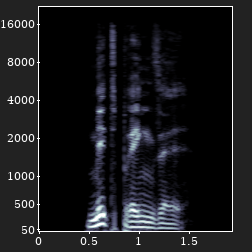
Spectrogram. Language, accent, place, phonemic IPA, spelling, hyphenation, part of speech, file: German, Germany, Berlin, /ˈmɪtbʁɪŋzəl/, Mitbringsel, Mit‧bring‧sel, noun, De-Mitbringsel.ogg
- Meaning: a small present brought by a guest or someone returning from a journey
